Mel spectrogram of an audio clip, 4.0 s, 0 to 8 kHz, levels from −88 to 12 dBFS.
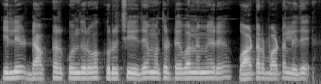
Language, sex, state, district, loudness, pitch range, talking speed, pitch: Kannada, male, Karnataka, Koppal, -16 LUFS, 145-150 Hz, 165 wpm, 150 Hz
